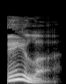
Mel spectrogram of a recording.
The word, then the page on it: ala: British English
